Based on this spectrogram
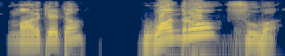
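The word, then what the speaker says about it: Markéta Vondroušová: category के कौन है नाम को तोड़ो ठीक है मार्केटा इसको क्या पढ़ेंगे मार्केटा वाद्रो सुवा क्या पढ़ेंगे वाद्रो सुवा तो यानी इस साल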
